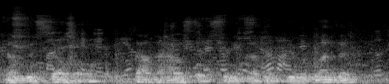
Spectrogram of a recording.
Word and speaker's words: Houston Street: comes into it called Houston Street. Soho is south of Houston Street. Houston is spelled exactly like the city in Texas. It's pronounced differently for a reason.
